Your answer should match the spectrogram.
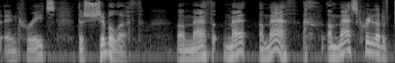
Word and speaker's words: Shibboleth: Which, ironically, as soon as he introduced the term Shibboleth, Zelenin goes, "Shibboleth, huh, that's an interesting term. I've never heard of it." And Mastaba just goes, "Oh, you pronounce that well."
